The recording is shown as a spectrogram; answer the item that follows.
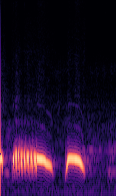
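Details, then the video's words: Short spotted dove cooing aimed at rival males: a rough, vibrating note that slides down into a smooth falling tail, then one clean arched coo. "tiếng cu gáy kích bổi"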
